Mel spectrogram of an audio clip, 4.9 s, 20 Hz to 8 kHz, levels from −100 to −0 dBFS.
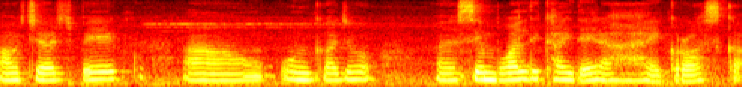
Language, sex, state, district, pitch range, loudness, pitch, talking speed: Hindi, female, Uttar Pradesh, Hamirpur, 185-205 Hz, -16 LUFS, 190 Hz, 155 wpm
